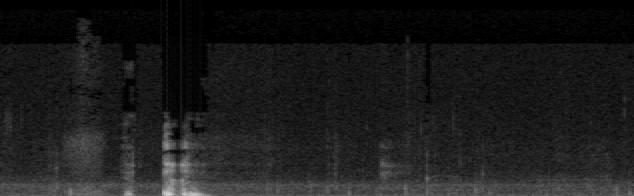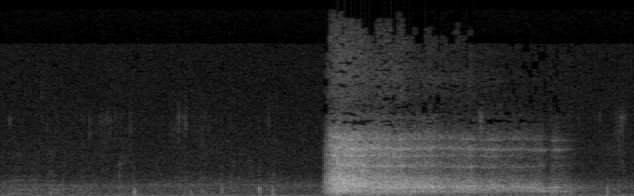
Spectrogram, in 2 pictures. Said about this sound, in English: Yawn, yawn, yawn. Okay, seems to. I've been up for a couple hours, so you'd think I'd stop yawning by now. But not happening.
